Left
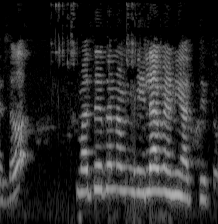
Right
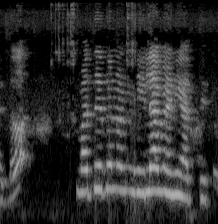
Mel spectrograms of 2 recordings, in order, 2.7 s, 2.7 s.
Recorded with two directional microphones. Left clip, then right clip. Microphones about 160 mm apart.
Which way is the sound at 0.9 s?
20° left (ahead or behind).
